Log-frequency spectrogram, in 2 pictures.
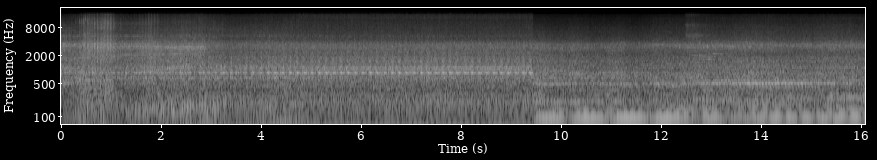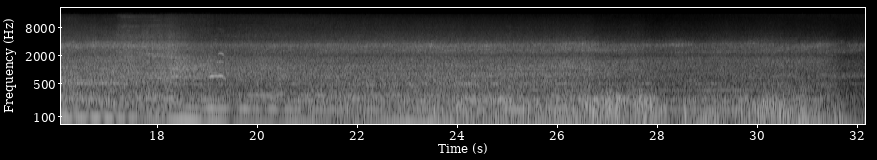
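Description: Diesel engine of the NS 41 'Blauwe Engel', a vintage diesel-electric railcar, running as the train sets off. About ten seconds in, its low drone becomes much louder and pulses. It settles at a slightly lower pitch after the halfway point.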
